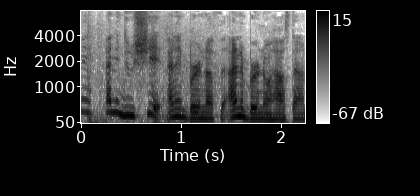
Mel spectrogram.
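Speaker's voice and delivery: ordinary delivery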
